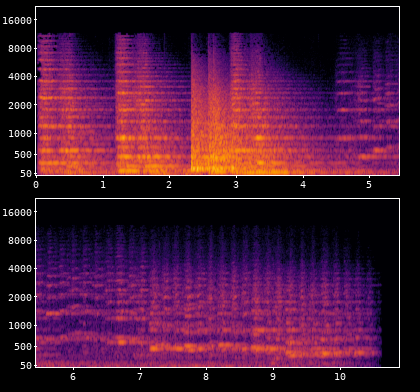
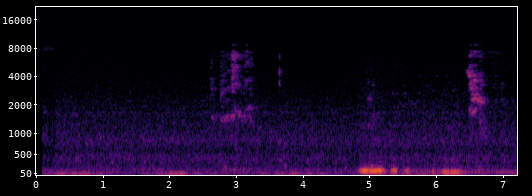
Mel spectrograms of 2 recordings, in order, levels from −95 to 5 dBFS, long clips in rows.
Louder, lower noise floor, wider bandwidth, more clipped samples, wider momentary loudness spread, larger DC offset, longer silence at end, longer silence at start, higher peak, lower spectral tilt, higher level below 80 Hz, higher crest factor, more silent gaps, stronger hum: first, -19 LUFS vs -45 LUFS; second, -45 dBFS vs -67 dBFS; first, 11.5 kHz vs 8.4 kHz; neither; second, 24 LU vs 27 LU; neither; first, 0.5 s vs 0 s; about the same, 0.05 s vs 0.1 s; first, -2 dBFS vs -28 dBFS; first, -6.5 dB/octave vs -5 dB/octave; first, -34 dBFS vs -60 dBFS; about the same, 22 dB vs 18 dB; neither; neither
